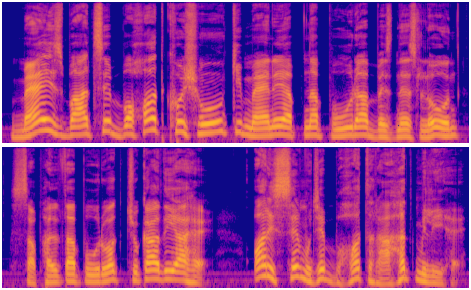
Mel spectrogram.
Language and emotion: Hindi, happy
